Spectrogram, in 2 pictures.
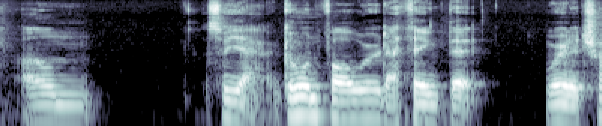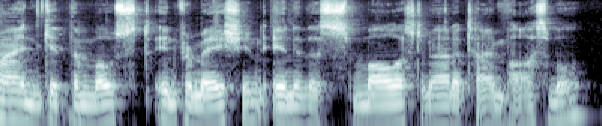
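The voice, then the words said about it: Congested, stuffy-nosed voice. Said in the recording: “I'm a little bit sick, so maybe you can tell from my voice. Nose is kind of a little bit clogged”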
